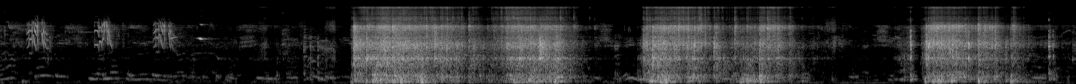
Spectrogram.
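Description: Metal shovel scraping and digging into soil, three long rasping strokes in the second half.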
